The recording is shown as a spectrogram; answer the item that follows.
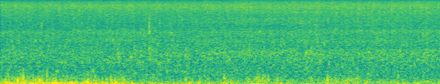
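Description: Backyard koi pond's waterfall splashing: a steady rush of falling water, with a low rumble underneath.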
